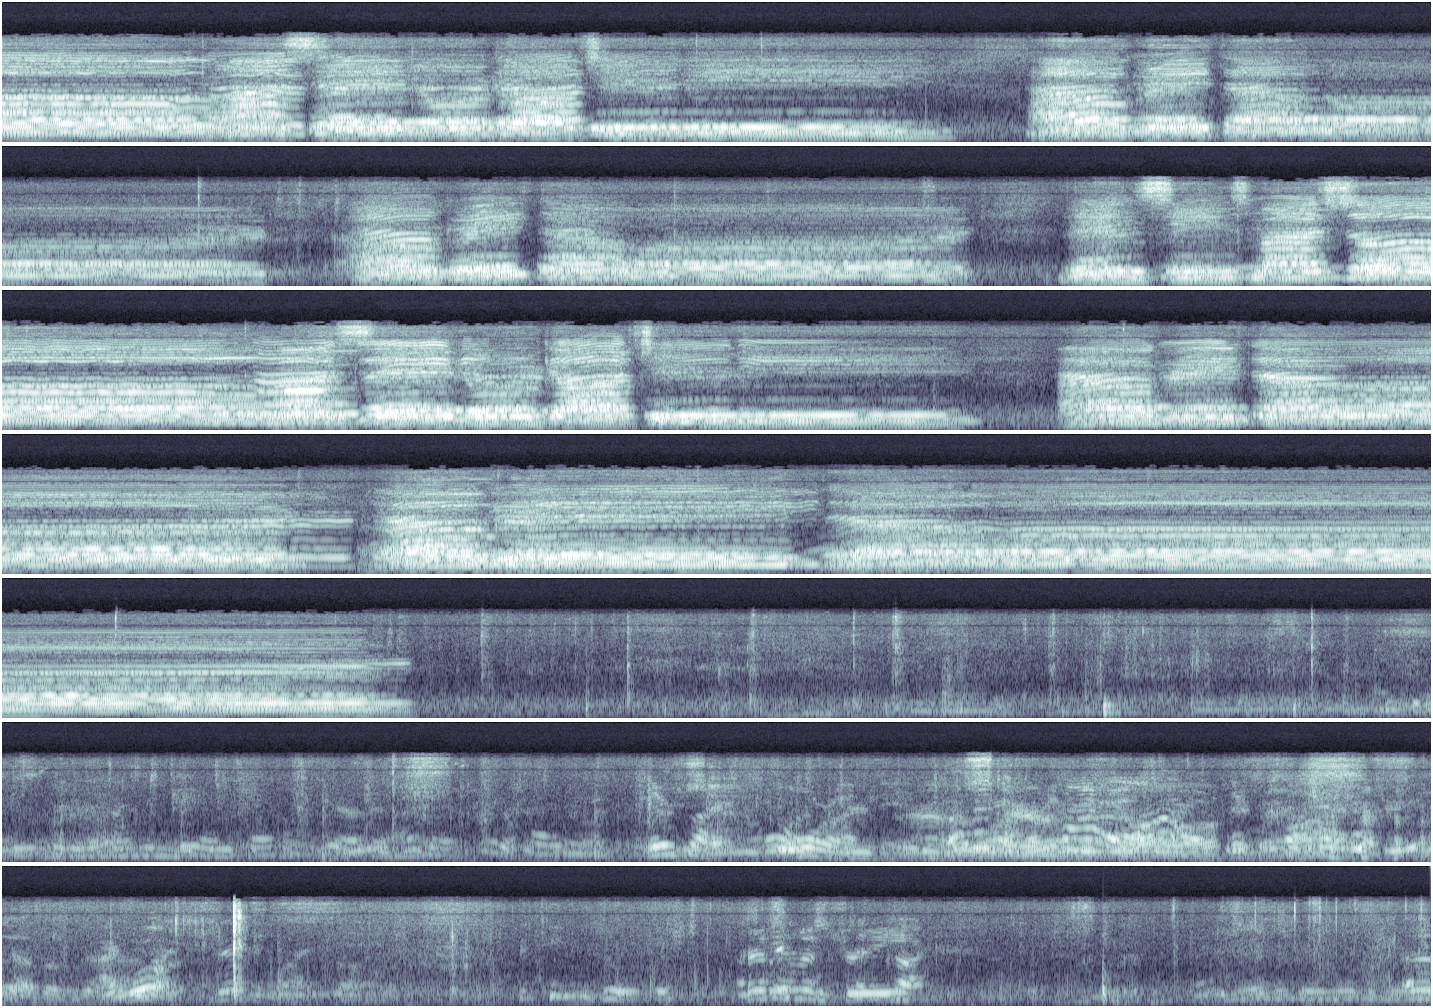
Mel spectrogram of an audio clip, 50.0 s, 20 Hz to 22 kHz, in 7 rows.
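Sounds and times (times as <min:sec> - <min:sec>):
group singing a cappella: 0:00.0 - 0:30.8.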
